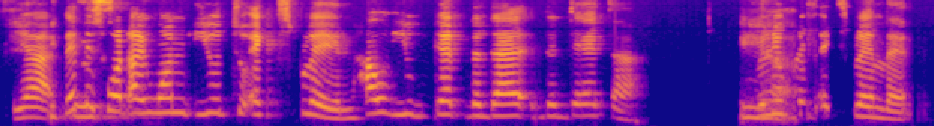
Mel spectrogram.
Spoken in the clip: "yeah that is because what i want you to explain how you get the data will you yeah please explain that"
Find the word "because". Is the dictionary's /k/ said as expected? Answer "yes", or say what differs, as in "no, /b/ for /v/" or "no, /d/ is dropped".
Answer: no, /k/ is dropped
